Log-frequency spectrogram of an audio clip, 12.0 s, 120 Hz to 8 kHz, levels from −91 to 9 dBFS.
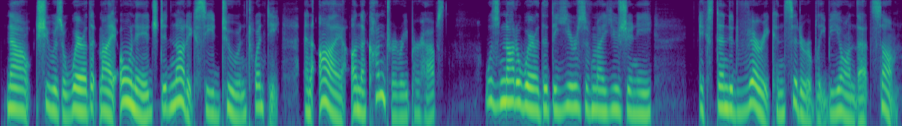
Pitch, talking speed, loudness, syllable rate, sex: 205 Hz, 175 wpm, -17 LUFS, 5.3 syllables/s, female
